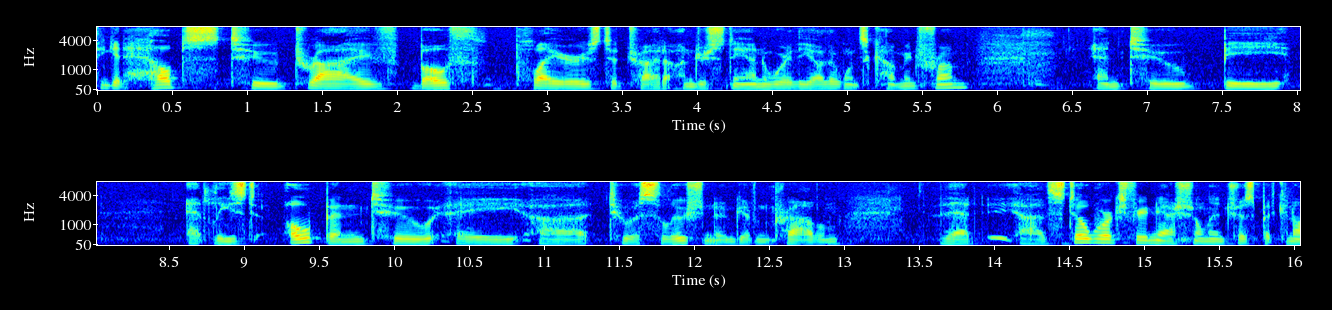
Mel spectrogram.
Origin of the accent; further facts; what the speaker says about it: Chicago, Illinois, United States; now in Washington, United States; We met in Chicago for one visit instead of Washington, because my hometown, he had taken me to his hometown in Tianjin.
